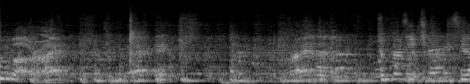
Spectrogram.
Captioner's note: claps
